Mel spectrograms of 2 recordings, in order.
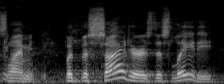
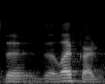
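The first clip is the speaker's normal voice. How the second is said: ordinary talk, nothing marked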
